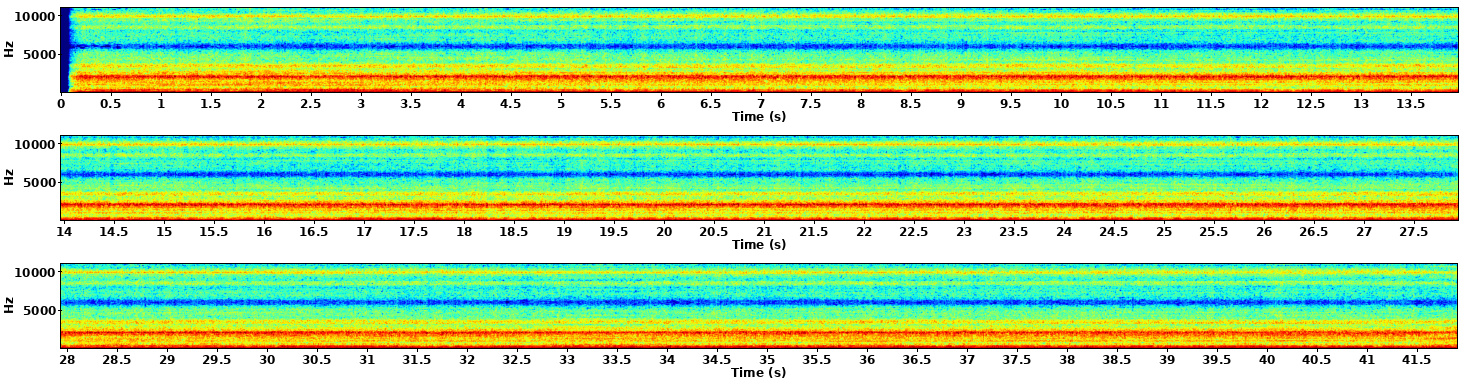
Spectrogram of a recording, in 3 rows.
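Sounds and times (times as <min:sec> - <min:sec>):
light aircraft engine droning: 0:00.1 - 0:41.9.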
